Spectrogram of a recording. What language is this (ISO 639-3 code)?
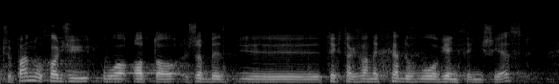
pol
